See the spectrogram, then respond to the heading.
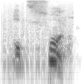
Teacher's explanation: At the end, we have a very nasal sound, wah, because of the n, which is not followed by a vowel.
